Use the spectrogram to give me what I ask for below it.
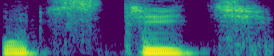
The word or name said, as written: uctit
